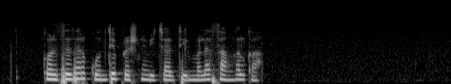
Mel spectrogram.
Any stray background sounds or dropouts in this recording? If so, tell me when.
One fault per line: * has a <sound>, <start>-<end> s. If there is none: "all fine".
all fine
